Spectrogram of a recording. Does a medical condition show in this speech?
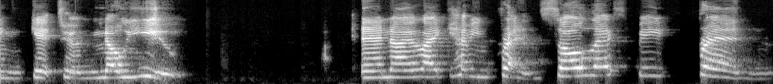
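Yes: cerebral palsy; hard to talk.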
